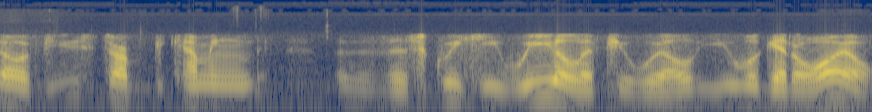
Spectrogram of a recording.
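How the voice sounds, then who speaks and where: A man talks in a plain, everyday voice. His pitch is fairly high with ordinary variation, and his pace is moderate. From US Midwest, Ohio. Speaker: produce market expert. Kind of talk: casual chat.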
